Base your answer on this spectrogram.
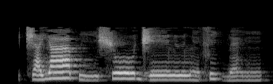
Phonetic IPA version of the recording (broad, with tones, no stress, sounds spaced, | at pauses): t͡ʃ a˧ j aː˦ p iː˨ ʃ oː˦ d͡ʒ eː˧ l ɨ˧ l ĩ˨ s i˦˨ ɡ͡b ɛ̃˧ ɣ ĩ˧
